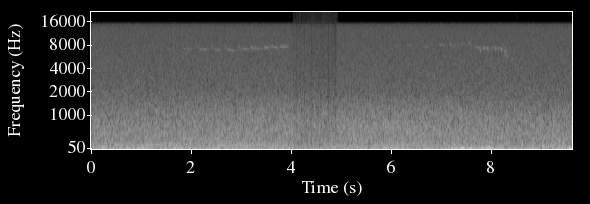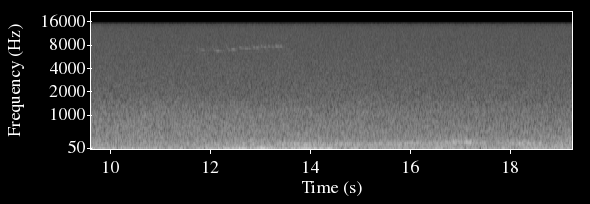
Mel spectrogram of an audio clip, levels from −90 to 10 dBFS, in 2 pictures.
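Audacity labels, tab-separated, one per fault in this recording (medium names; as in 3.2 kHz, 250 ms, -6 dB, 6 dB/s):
4.030000	4.940000	clipped -24.5 dBFS
8.520000	8.520000	pop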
